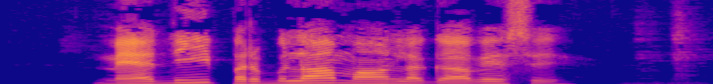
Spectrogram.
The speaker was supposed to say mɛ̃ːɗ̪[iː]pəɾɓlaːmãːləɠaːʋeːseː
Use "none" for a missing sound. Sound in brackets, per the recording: iː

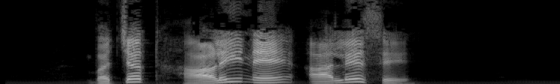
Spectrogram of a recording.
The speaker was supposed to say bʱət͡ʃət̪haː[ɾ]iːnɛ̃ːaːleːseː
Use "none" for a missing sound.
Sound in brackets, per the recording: ɭ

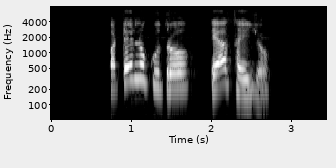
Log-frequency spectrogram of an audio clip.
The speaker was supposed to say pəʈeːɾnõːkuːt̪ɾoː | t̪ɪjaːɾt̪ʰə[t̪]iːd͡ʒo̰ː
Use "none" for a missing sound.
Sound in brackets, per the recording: none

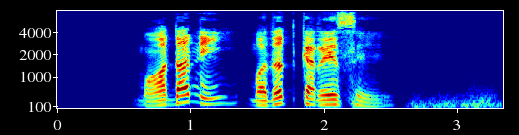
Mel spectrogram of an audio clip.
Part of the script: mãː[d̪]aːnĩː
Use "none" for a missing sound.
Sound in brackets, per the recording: d̪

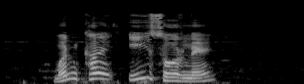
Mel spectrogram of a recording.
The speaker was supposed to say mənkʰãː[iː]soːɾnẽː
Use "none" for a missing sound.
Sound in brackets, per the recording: iː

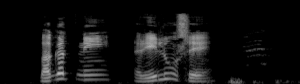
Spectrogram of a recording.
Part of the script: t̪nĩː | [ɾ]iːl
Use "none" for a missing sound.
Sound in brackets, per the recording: ɾ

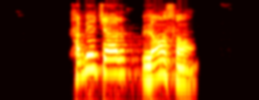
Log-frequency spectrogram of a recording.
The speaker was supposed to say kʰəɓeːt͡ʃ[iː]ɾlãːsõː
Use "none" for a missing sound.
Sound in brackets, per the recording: aː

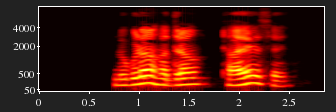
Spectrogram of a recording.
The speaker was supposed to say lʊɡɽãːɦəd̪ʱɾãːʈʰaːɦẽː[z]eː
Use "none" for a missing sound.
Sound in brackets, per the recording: s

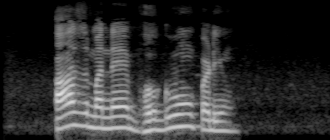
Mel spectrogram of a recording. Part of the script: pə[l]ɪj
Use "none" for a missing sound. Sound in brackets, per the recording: ɽ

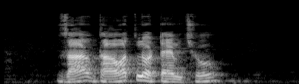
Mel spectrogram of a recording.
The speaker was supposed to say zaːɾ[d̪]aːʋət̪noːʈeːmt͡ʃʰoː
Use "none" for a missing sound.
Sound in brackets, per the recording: d̪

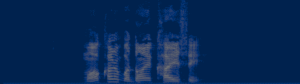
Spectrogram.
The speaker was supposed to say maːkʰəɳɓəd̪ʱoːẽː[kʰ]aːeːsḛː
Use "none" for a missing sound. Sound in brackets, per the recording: kʰ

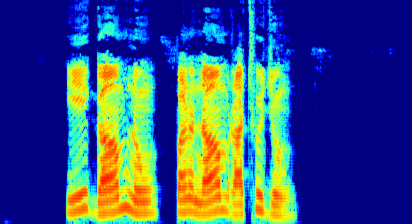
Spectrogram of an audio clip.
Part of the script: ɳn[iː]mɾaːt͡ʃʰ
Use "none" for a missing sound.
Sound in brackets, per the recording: aː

